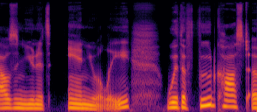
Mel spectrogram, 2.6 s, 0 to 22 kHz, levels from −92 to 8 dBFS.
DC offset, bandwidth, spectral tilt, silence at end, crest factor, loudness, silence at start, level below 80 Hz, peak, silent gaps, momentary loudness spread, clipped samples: under 0.1%; 18.5 kHz; -7 dB/octave; 0 s; 14 dB; -18 LUFS; 0 s; -52 dBFS; -4 dBFS; none; 6 LU; under 0.1%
